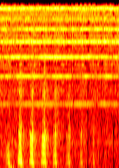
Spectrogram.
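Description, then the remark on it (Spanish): A small bell rings rapidly and continuously, a bright, high-pitched metallic jangle with a quick repeating pulse that gradually softens toward the end. “suena, suena la campanita.”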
